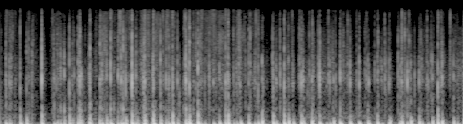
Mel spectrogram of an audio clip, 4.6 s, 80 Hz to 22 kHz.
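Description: Fingertips tap and scratch rapidly on the surface of a large purple styrofoam bead-foam roller held upright. The result is a quick, uneven run of about 26 dull, low thuds with very short decay and only a faint scratchy hiss above them.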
